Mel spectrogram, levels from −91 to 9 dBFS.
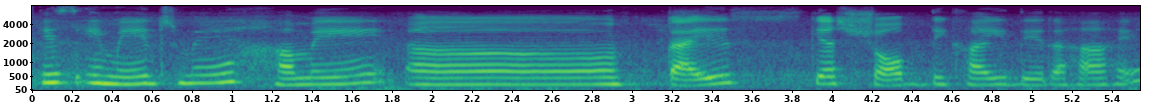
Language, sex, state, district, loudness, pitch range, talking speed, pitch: Hindi, female, Madhya Pradesh, Dhar, -17 LUFS, 230-265 Hz, 130 wpm, 240 Hz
